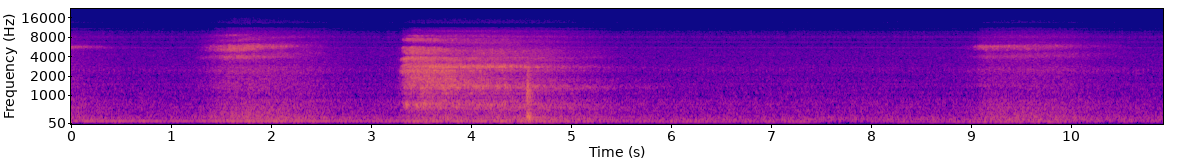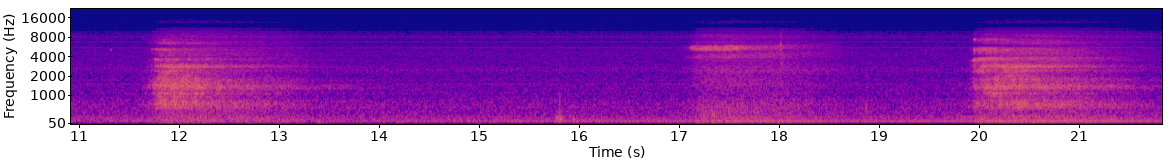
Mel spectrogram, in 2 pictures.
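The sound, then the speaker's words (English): Three slow Ujjayi breaths taken during a meditation: soft, throaty, hissing inhales and exhales in six separate bursts with quiet pauses between them, over a faint steady hum. “3 Ujjayi breaths.”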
